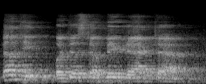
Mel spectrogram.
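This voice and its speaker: A destitute, embittered peddler played by a man declaims theatrically in a fairly high voice. It is amateur stage drama, heard from a distance in a very echoey, noisy hall. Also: unhurried. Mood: bitter, musing. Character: poor, hungry, bitter male rat-trap peddler. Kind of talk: amateur stage-play acting.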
